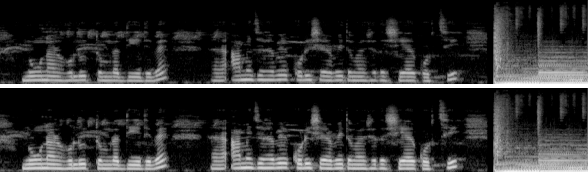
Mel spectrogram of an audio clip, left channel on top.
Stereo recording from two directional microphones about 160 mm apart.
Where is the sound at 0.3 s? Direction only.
35° right (ahead or behind).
